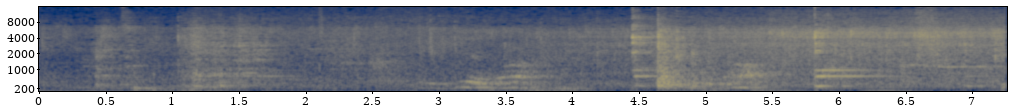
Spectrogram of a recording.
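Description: Onions fry in a pan for a mutton dish, a low continuous crackling sizzle heard from close by with occasional louder clinks and stirring, while people talk softly in the background.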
